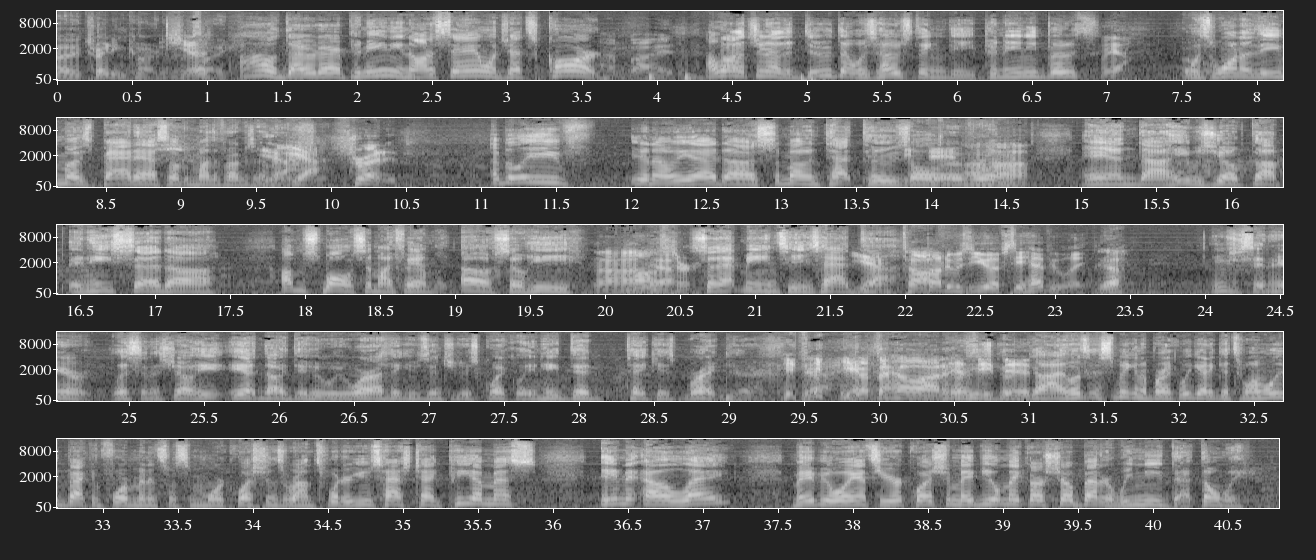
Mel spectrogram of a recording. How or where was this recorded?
busy venue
